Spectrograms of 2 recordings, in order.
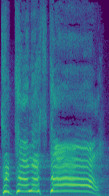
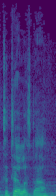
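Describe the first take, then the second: First: The word is shouted loudly and forcefully. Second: The word is said quietly and flatly.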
